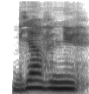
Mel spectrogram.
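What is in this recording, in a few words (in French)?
"bienvenue", French; ¡Bienvenido!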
